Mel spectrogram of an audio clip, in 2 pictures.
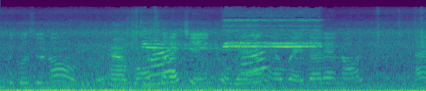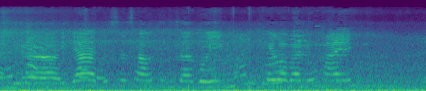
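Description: A woman talking inside a moving car, over the steady low rumble of the car's engine and road noise in the cabin. About two seconds in, a steady high-pitched tone sounds for about a second.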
